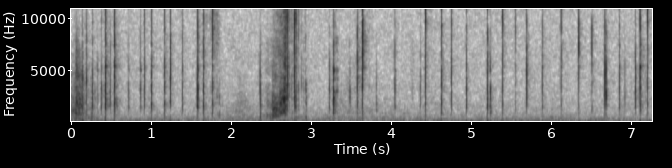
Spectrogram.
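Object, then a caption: Plastic squeeze tube. Long acrylic nails scratch and tap a small green squeezable plastic tube of O'Keeffe's Working Hands hand cream that appears full. Dozens of sharp, bright, dry clicks sound with no ring, broken up by a brief raspy scratching stretch near the middle.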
